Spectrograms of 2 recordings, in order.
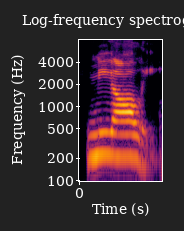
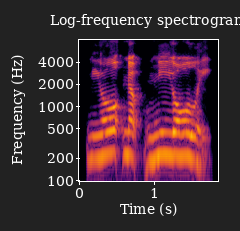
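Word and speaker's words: Niaouli: So I'm gonna go with Nioli. Nioli. Nioli. It's N-I-A, Nia, but it doesn't sound like Nia. O-U-L-I, which sounds like owly.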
